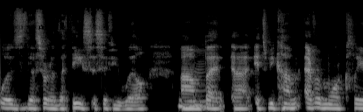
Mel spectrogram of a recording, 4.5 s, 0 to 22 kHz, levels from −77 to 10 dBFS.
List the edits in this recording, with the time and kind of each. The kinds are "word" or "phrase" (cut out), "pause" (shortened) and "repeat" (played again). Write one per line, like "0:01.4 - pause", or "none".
none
